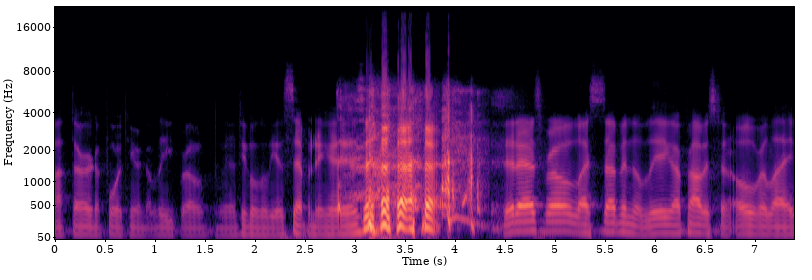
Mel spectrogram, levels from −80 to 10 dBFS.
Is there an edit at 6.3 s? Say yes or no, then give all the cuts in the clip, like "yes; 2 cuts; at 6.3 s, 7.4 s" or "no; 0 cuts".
no; 2 cuts; at 1.6 s, 4.4 s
